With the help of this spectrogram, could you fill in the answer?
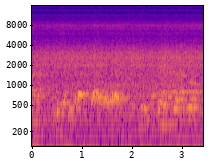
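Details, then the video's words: Spotted dove singing, recorded for use as a lure: low, mellow cooing phrases with a pulsing, wavering quality, one main burst in the middle, faint background hiss throughout. "Suara Burung Tekukur Bersih-Suara Burung Tekukur Buat Pancingan"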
